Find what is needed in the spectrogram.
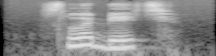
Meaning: to weaken, to grow weak/feeble, to slack off, to slacken
- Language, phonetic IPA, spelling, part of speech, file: Russian, [sɫɐˈbʲetʲ], слабеть, verb, Ru-слабеть.ogg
